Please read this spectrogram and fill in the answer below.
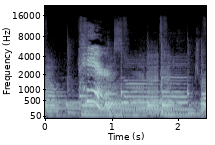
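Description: Children's background music with a plucked ukulele, and a single high sliding sound that falls steeply in pitch about half a second in.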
